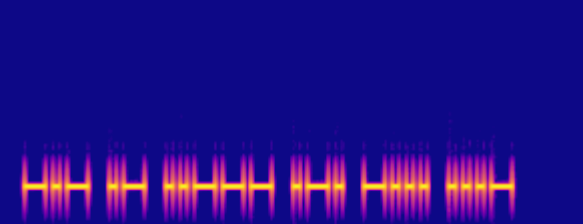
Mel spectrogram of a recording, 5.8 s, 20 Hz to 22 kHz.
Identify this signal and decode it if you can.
Morse code, heard as a keyed tone, about 17 wpm, 700 Hz. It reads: KA2RBV
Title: USA Callsign DE Callsign - 6 Characters - 17wpm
